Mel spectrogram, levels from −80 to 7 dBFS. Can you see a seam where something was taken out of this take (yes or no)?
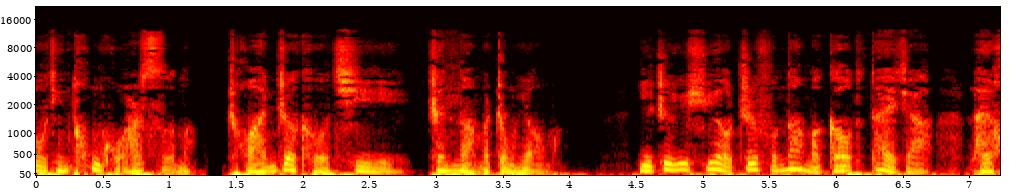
yes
